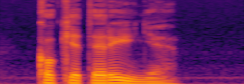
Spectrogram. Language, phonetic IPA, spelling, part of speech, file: Polish, [ˌkɔcɛtɛˈrɨjɲɛ], kokieteryjnie, adverb, Pl-kokieteryjnie.ogg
